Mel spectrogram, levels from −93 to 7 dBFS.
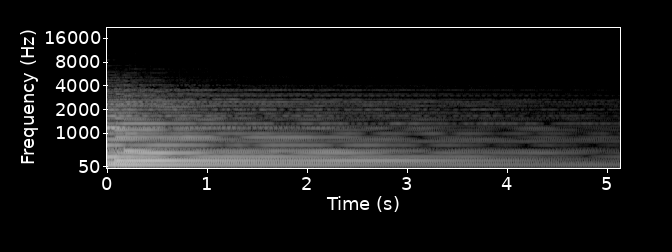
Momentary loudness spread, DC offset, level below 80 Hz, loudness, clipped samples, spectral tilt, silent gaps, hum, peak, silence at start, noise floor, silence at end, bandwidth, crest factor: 25 LU; under 0.1%; -58 dBFS; -29 LUFS; under 0.1%; -10.5 dB/octave; none; none; -10 dBFS; 0 s; -56 dBFS; 0.8 s; 4.6 kHz; 20 dB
